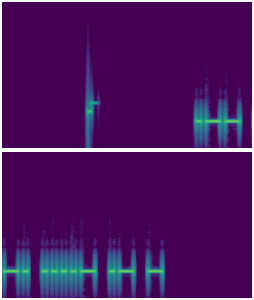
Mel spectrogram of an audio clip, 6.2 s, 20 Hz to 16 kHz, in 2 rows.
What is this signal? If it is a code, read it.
Morse code, heard as a keyed tone, about 20 wpm, 700 Hz. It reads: WN4AT
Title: 2023 SOTA Chaser Call Signs - 20wpm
